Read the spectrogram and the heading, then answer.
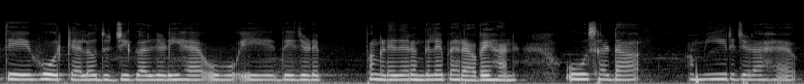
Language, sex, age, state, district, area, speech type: Punjabi, female, 18-30, Punjab, Jalandhar, urban, spontaneous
